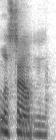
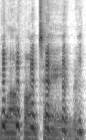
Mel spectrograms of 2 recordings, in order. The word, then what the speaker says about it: LaFountain: LaFountain. We're going to say LaFountain for the most part. I don't like LaFontaine. I'm not playing with that. Yeah, Matt LaFountain. I am aware of the other pronunciation.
